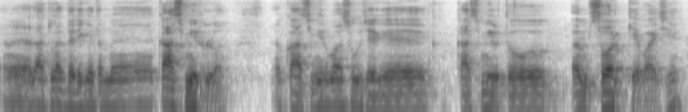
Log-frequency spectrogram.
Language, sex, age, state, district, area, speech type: Gujarati, male, 60+, Gujarat, Ahmedabad, urban, spontaneous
